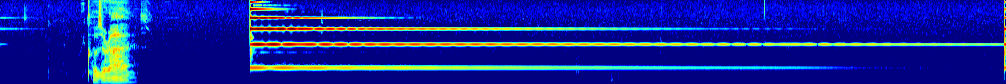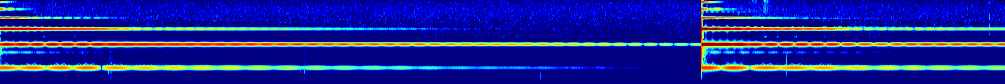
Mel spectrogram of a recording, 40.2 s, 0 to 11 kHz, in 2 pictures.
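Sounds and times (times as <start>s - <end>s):
meditation bell being struck and ringing: 0.0s - 0.8s, 5.0s - 40.2s
speech: 1.8s - 2.7s.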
